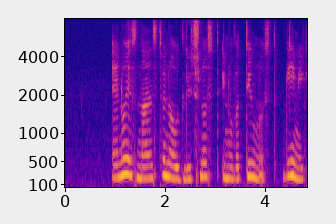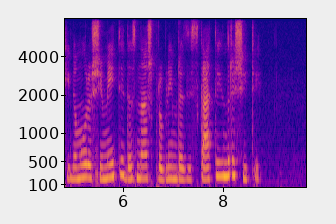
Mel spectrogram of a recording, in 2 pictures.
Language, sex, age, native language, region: Slovenian, female, 18-29, Slovenian, Gorenjska region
